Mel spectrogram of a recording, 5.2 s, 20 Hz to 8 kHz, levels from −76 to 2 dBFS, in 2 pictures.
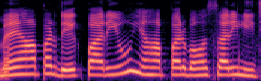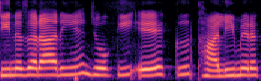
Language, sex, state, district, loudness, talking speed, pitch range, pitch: Hindi, female, Chhattisgarh, Korba, -14 LUFS, 255 wpm, 245-265 Hz, 255 Hz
